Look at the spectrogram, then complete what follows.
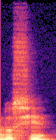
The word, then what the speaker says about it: dossier: Ici, on ne le prononce pas, dossier, ok, on ne le prononce pas.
